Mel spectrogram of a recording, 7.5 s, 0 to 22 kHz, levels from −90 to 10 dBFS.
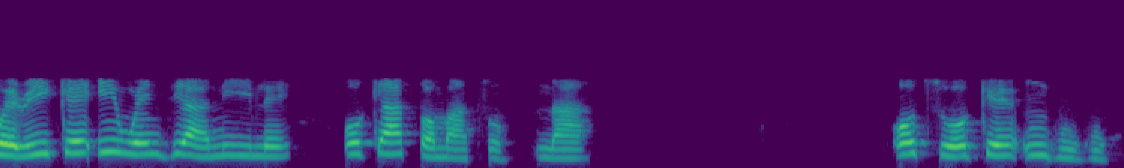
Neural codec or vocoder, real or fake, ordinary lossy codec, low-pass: vocoder, 44.1 kHz, 128 mel bands, Pupu-Vocoder; fake; none; 3.6 kHz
